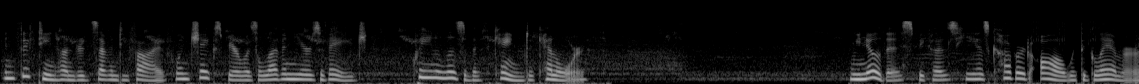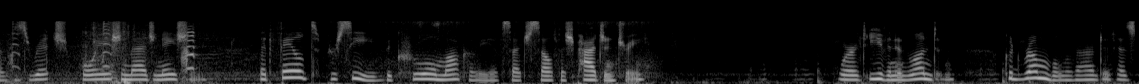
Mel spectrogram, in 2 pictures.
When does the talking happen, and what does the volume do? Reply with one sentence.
You can hear the talking from 0.0 to 6.1 s, at a steady volume; from 8.5 to 17.9 s, at a steady volume; and briefly from 19.8 to 22.7 s.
